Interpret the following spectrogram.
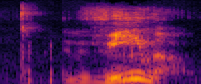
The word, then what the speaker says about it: Vimeo: Vimeo. That's how you pronounce it.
